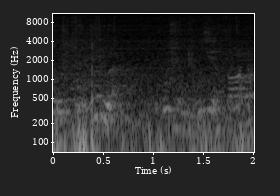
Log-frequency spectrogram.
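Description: Faint, indistinct voices of people talking in the background, with no clear words.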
